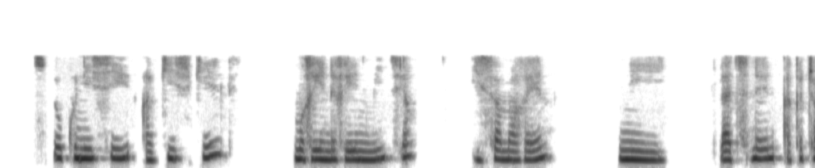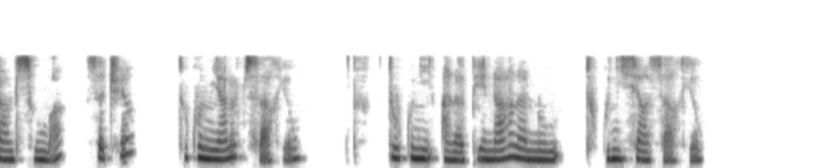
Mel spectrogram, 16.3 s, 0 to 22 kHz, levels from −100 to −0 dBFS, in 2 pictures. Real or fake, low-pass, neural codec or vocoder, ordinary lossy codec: real; 5.4 kHz; none; MP3, 48 kbps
